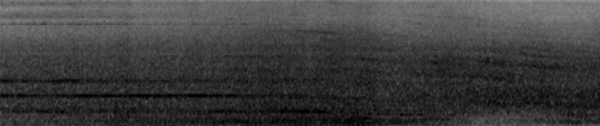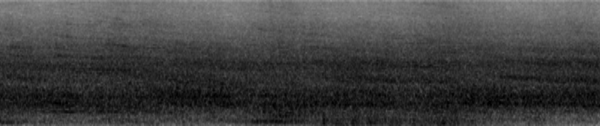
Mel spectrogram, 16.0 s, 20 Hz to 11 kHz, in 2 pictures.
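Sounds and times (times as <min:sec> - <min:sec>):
diesel locomotive passing: 0:00.0 - 0:16.0.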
